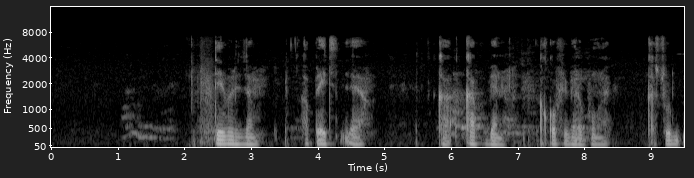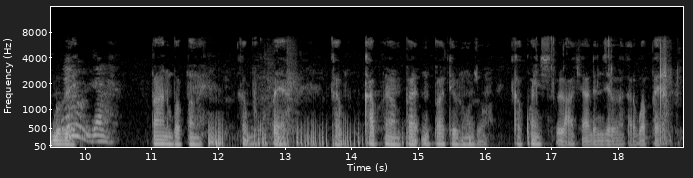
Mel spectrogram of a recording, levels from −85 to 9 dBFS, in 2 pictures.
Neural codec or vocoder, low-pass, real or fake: none; 7.2 kHz; real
